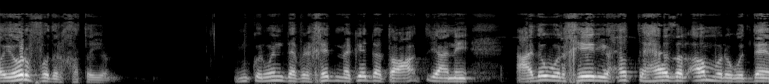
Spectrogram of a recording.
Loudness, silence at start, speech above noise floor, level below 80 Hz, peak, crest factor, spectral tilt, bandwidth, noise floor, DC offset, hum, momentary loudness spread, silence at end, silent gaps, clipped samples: -17 LUFS; 0 s; 58 dB; -56 dBFS; 0 dBFS; 16 dB; -5.5 dB/octave; 11.5 kHz; -74 dBFS; under 0.1%; none; 16 LU; 0 s; none; under 0.1%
